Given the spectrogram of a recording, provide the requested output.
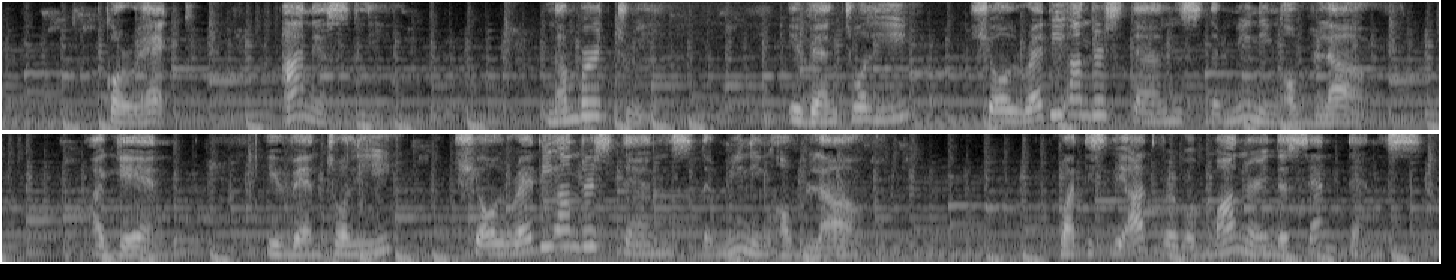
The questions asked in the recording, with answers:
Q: What is the adverb of manner in the sentence?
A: That's right, eventually.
